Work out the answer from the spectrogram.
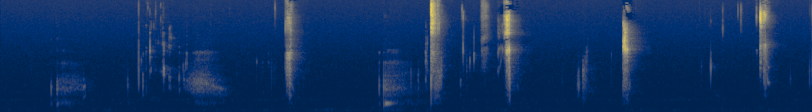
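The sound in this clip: Wet licking and smacking mouth sounds: a series of short, moist clicks and slurps spaced irregularly, with occasional sharper smacks and no talking.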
